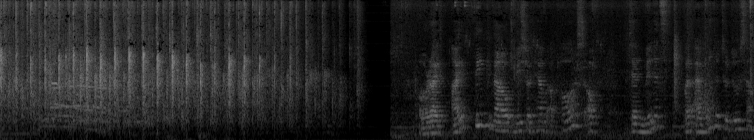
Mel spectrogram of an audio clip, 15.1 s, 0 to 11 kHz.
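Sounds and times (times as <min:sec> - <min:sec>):
audience applause: 0:00.0 - 0:07.3
speech: 0:09.5 - 0:15.0.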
